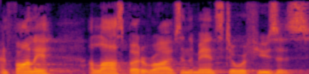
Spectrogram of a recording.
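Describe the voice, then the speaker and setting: A man with an Australian accent, fairly high-pitched, at a fairly quick pace with fairly even intonation, amid noticeable background noise and audible room echo. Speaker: pastor. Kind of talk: sermon.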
